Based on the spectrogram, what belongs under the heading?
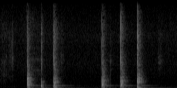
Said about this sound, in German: Und dann klopft er an der Tür.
